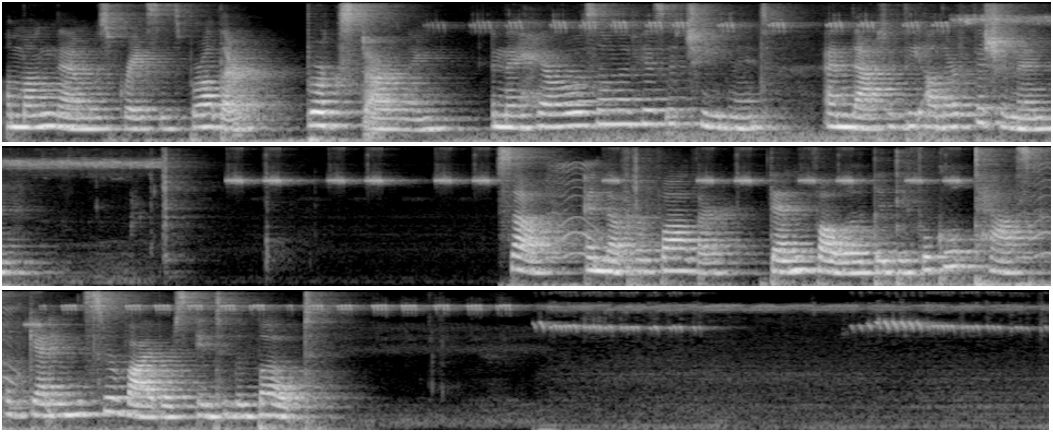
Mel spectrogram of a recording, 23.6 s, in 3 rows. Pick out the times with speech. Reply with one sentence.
You can hear the speech from 0.0 to 7.8 s and from 11.6 to 18.1 s.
